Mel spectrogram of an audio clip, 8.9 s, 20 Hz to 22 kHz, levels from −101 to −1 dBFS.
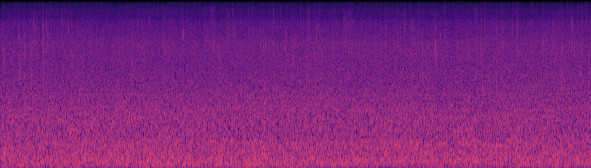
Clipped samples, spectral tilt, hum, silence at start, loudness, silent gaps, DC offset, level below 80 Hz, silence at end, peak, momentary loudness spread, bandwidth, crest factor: under 0.1%; -3.5 dB/octave; none; 0 s; -40 LUFS; none; under 0.1%; -58 dBFS; 0 s; -20 dBFS; 1 LU; over 20 kHz; 20 dB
